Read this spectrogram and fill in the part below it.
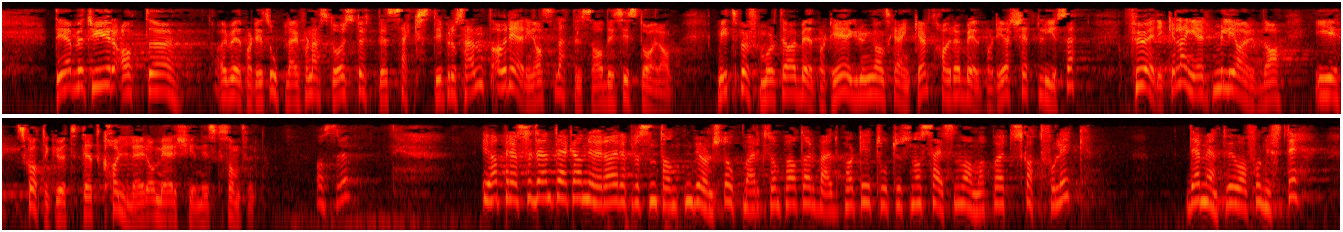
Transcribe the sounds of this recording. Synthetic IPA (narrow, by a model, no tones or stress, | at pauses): d̪̥ɛbət̪ʰyːɾɑt̪ | ɑ̰ɾbɛɪd̪əpɑʈiːət̪sʊplɛɡfɔɳɛst̪əoːɾst̪œt̪ːəsɛkst̪ɪpʰɾʊsɛnt̪ɑʋɾɛjeːɾɪŋɑslɛt̪ːəlsɑd̪ɪsɪst̪əoːɾɑ̰n | mɪt̪spœʂmoːlt̪ʰɪlɑɾbɛɪd̪əpɑʈiːəɪɡɾʉnːɡɑnskəɛŋkəlt̪hɑɾɑɾbæɪd̪əpɑʈiːəʂɛt̪ːlyːsə | føːɾɪkːəlɛŋːəɾmɪlɪɑɾd̪ɑɪskɑt̪ːəkʰʉːt̪ʰːɪlɛt̪kʰɑlːəɾɔmeːɾçyːnɪsksɑmfʉn | jɑːpʰɾɛsɪd̪ɛnt̪jæɪkɑnjøːɾəɑɾɛpɾəsnt̪ʰɑnt̪n̩bjøːɳʂnɑɔpmæɾksɔmpʰɔɑt̪ɑɾbæɪd̪əpɑʈiːt̪ʰuːt̪ʰʉːsn̩ɔsæɪst̪n̩ʋɑɾməpʰɔɛt̪skɑt̪ːə̥fɔɭiːk | d̪ɛmeːnt̪əʋɪʋɑɾfɔɳʉft̪ɪ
